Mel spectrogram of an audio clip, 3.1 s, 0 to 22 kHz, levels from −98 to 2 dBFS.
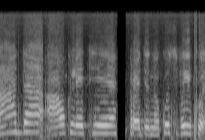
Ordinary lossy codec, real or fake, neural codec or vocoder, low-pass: AAC, 64 kbps; fake; vocoder, 44.1 kHz, 128 mel bands every 512 samples, BigVGAN v2; 14.4 kHz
